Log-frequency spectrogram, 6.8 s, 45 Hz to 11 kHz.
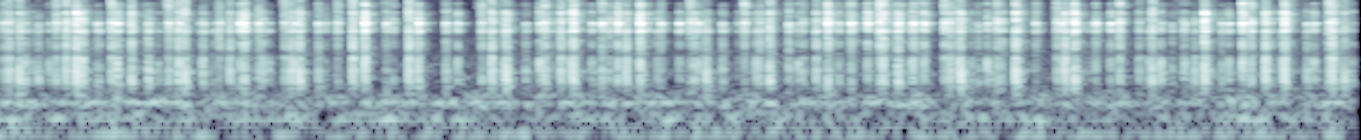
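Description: A long fingernail taps rapidly on the glass body of an apparently empty glass olive oil bottle held in the hand. The result is a fast, continuous stream of bright, clicky taps with a faint glassy tone around 470 Hz, each tap dying away almost at once.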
